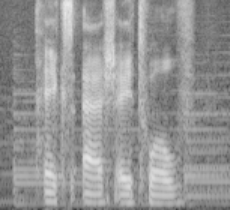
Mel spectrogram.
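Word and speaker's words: X Æ A-12: Musk he said like the X is pronounced X and the AE is pronounced ash and then it's just a twelve so it's like X ash a twelve I guess the baby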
